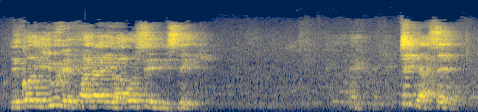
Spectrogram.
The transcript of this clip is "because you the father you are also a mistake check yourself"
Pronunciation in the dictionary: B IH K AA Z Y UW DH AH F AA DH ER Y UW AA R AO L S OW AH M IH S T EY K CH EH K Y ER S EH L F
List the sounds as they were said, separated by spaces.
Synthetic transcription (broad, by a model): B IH K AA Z Y UW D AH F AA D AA Y UW AA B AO S AH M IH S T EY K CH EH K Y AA S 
